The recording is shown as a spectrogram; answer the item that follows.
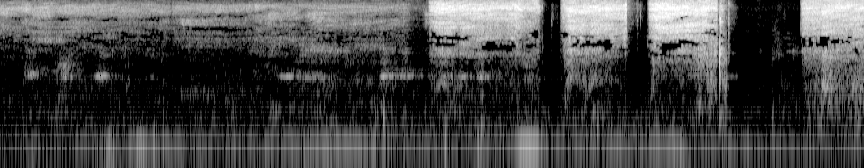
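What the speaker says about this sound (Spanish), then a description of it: "también esto se puede pintar con el spray de temperaturas altas" High-temperature spray paint hisses from an aerosol can in several loud, separate bursts of a second or so each, with short gaps between them and quiet room tone before the spraying starts.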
